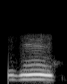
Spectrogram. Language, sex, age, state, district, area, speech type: Urdu, female, 60+, Bihar, Khagaria, rural, conversation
